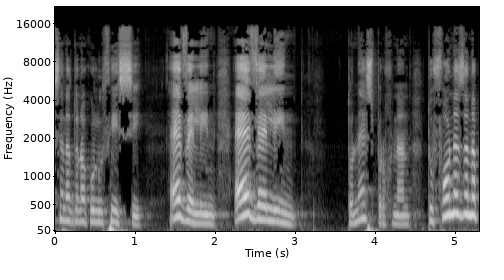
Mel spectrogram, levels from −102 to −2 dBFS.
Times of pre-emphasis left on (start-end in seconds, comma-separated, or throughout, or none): 0.77-3.61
